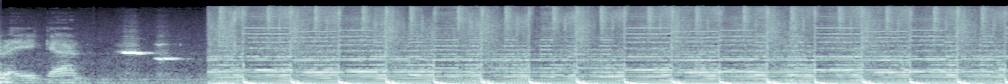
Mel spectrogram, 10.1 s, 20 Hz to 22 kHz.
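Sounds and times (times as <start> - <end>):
whistled notes: 1.2 - 1.9
electronic music with steady beat: 2.1 - 10.0.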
